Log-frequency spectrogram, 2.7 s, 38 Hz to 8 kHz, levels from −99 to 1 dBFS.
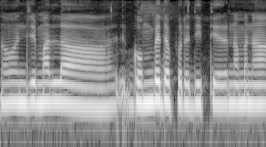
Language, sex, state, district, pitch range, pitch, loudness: Tulu, female, Karnataka, Dakshina Kannada, 185-195 Hz, 190 Hz, -14 LUFS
